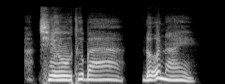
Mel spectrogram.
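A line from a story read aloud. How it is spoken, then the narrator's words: Loud laughing. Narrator (Vietnamese): Tự An cười lớn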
